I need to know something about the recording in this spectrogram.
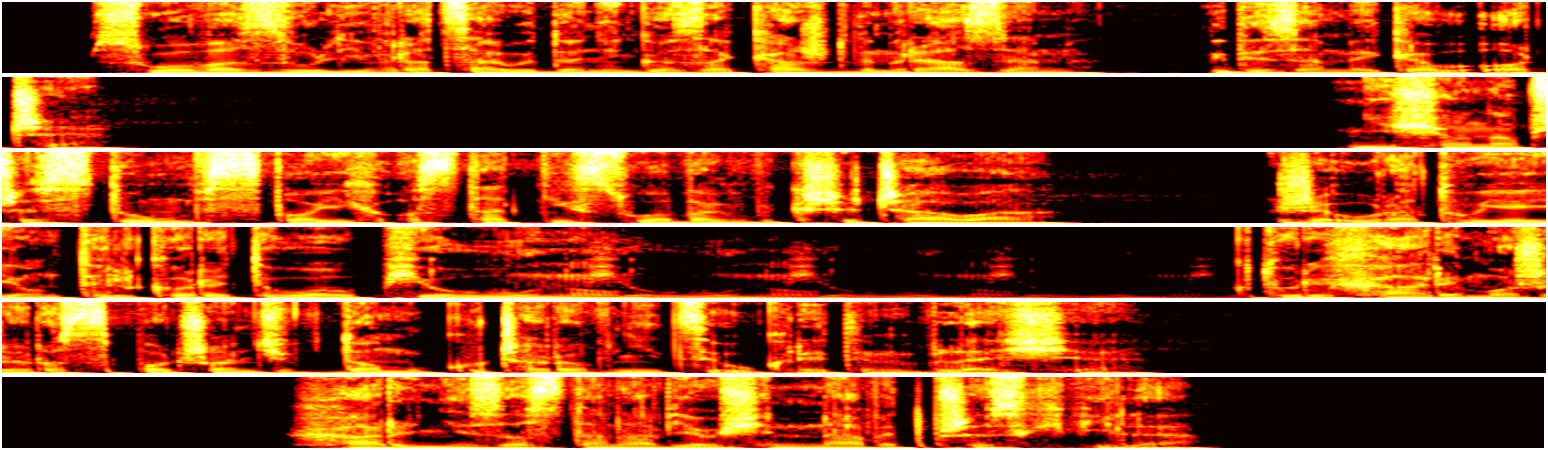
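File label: Voices VO Polish; apocalipsis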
